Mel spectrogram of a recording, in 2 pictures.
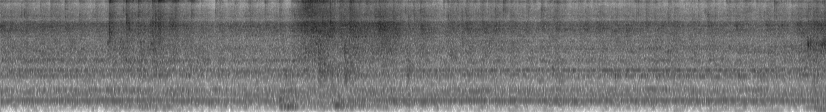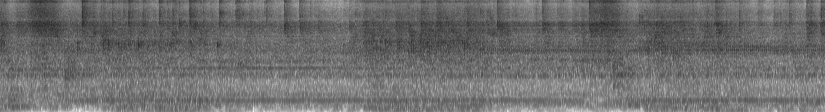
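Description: Handheld electric drain-cleaning machine running with a steady motor hum as its spinning spring cable works into a clogged bathroom floor drain, with water splashing. The hum falters briefly a couple of times as the cable is fed in.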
